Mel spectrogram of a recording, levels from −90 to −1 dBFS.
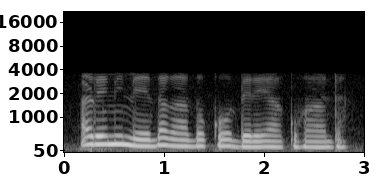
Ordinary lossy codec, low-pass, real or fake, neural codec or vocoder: AAC, 32 kbps; 3.6 kHz; real; none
